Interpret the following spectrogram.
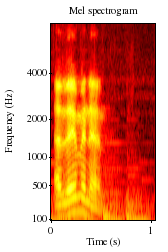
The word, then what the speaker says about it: aluminum: In the US, it's typically pronounced aluminum, and in the UK and many other places, it's pronounced aluminium. Both are correct, just depends on where you are.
